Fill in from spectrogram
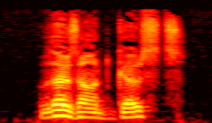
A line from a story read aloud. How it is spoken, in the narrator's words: Robin said flatly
